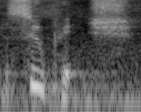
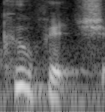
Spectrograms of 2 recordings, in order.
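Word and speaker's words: Cupich: his name it does he pronounced to see su pitch not ku pitch okay Archbishop Cardinal ku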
